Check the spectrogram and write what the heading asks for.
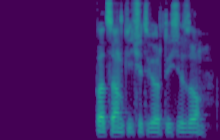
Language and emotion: Russian, neutral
